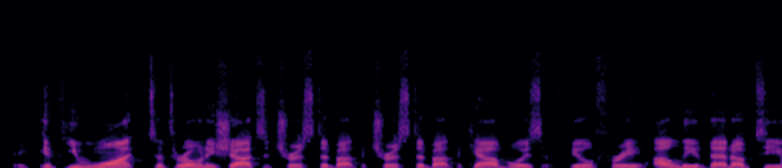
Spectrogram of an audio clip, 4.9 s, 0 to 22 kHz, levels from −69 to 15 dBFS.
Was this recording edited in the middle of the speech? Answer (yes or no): yes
